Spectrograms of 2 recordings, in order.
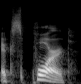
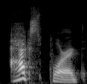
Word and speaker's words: export: two syllables we need to put the stress not on the first syllable but on the second one so for example we say export right you don't say expert we say export and here is really interesting thing guys if you're saying export that's a verb I have to export this somewhere else but if you're saying export if you put the stress on the first syllable then you have a noun export I have this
